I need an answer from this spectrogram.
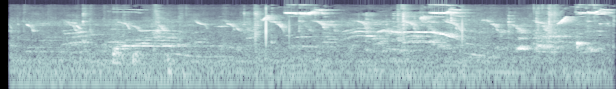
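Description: Several small birds chirping and calling together, many short quick falling chirps overlapping, a little louder about two thirds of the way through.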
